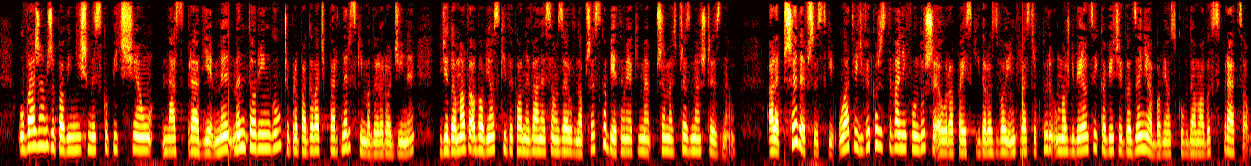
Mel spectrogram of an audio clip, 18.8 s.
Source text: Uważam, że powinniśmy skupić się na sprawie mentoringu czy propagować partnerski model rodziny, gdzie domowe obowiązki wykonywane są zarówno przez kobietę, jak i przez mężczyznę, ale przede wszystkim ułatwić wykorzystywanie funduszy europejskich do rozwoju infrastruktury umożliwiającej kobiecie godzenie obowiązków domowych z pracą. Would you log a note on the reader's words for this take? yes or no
no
